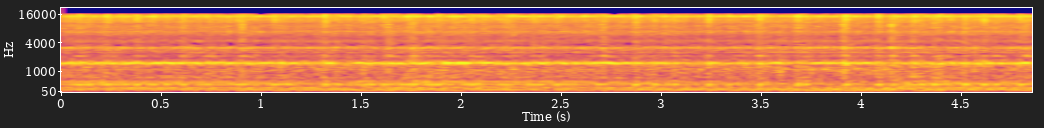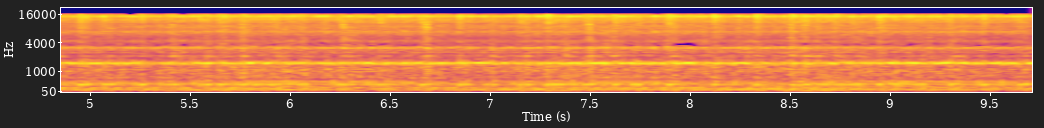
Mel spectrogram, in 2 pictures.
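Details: ČZ 125/453 two-stroke running after an engine overhaul: an even, steady beat with a constant tone and no knocks or rattles; idling smoothly and healthy.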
